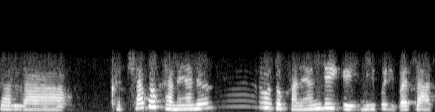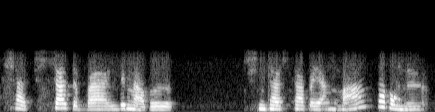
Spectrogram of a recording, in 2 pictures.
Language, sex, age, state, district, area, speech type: Bodo, female, 18-30, Assam, Kokrajhar, urban, conversation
